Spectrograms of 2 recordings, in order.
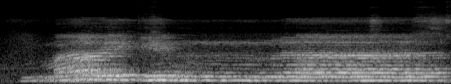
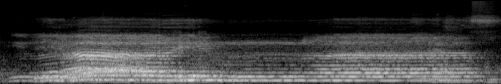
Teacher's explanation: dihukum nun bertasdid adalah gunnah, maka bacanya harus ditahan dengan ketukan 3 ya, 3 saja ya, 2 sampai 3 pun boleh ya.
